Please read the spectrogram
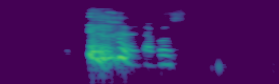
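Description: A person clearing their throat once, a short burst about two-thirds of a second in.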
